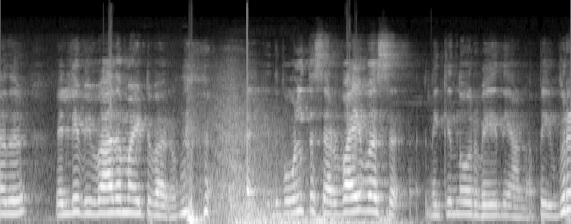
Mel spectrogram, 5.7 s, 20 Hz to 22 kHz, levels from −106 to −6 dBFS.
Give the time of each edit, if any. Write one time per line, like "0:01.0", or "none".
0:02.5

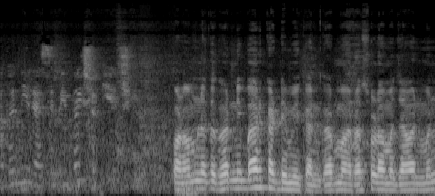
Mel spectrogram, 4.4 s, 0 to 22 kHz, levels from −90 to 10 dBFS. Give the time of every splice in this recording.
none

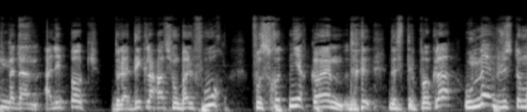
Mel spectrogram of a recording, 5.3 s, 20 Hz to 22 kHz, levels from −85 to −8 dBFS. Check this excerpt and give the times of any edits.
none

